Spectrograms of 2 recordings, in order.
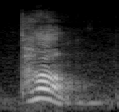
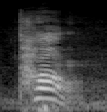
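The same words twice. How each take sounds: No difference in how they are said.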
